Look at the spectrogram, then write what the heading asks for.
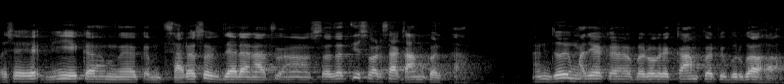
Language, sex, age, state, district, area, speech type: Goan Konkani, male, 45-60, Goa, Bardez, rural, spontaneous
